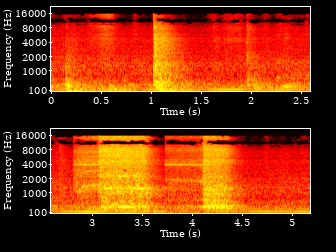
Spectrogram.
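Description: A handheld power drill runs in two short bursts, about three seconds in and again a second later. Before them there is a knock about a second in, all over a steady low hum.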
